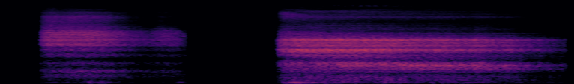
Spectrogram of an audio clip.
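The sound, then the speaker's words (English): One deep, mindful breath: a soft breathy rush of air for over a second, a pause, then a longer, steady, airy exhale lasting about three seconds, with no talking. “Let's do one mindful breath together.”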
